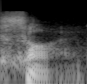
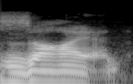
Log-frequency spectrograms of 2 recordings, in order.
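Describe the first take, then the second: First: The name begins with an s sound. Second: The name begins with a z sound. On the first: The speaker calls it wrong. "Now I say Sion" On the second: The speaker calls it right. "but actually it's pronounced Zion"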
